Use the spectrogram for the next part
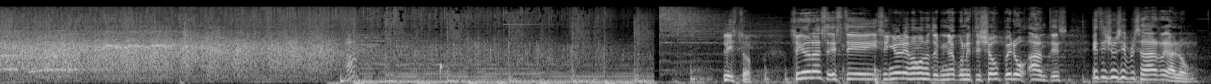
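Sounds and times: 
audience applause: 0:00.0 - 0:06.4
speech: 0:07.2 - 0:12.1.

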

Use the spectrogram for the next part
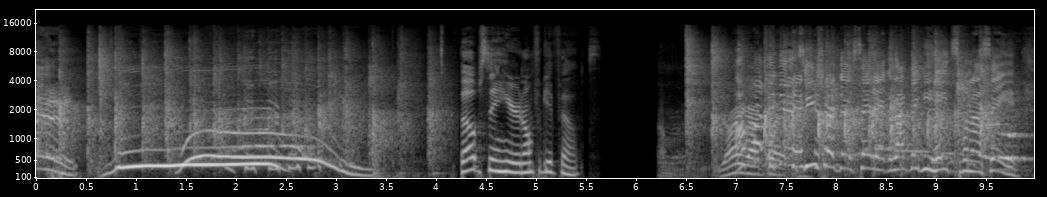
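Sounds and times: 
audience clapping: 0:00.0 - 0:04.2, 0:06.3 - 0:09.9
whoops and cheers: 0:00.6 - 0:03.3
speech: 0:04.3 - 0:05.6, 0:06.2 - 0:09.9.

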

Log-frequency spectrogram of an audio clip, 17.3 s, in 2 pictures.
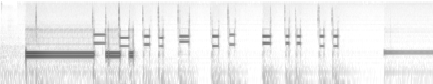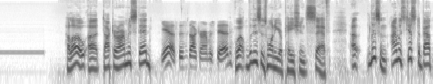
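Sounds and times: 
telephone dial tone: 0:00.5 - 0:02.7, 0:07.7 - 0:09.6
speech: 0:10.0 - 0:17.3.

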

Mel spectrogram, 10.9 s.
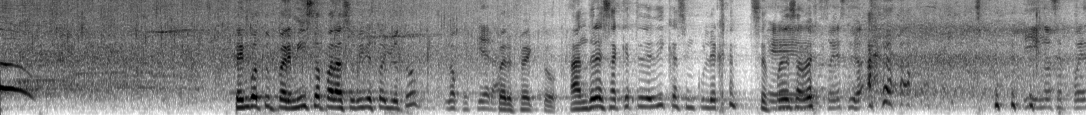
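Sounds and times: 
audience applause: 0:00.0 - 0:05.8, 0:08.6 - 0:10.8
speech: 0:02.4 - 0:10.8
laughter: 0:07.8 - 0:10.8.

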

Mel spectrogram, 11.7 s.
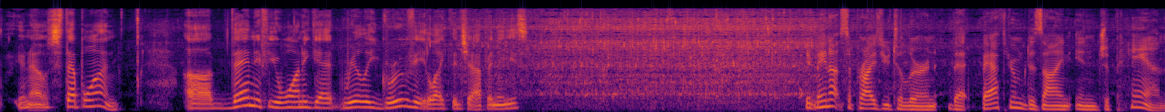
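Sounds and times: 
speech: 0:00.2 - 0:05.6, 0:08.0 - 0:11.6
toilet sound-masking device imitating a flushing toilet: 0:01.8 - 0:11.6.

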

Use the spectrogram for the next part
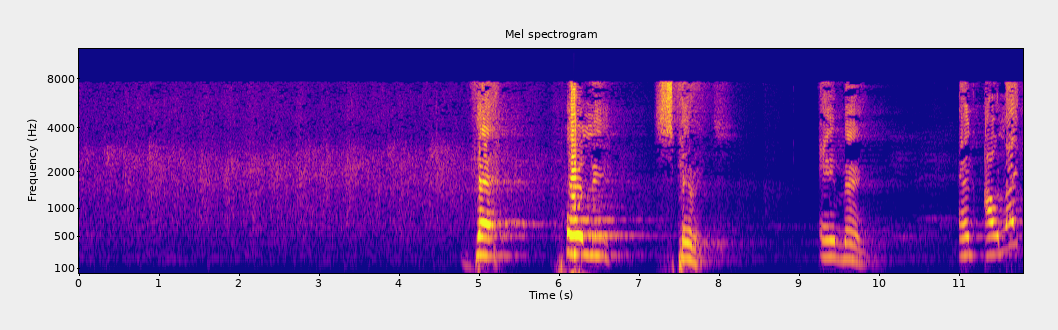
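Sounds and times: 
audience clapping hands: 0:00.0 - 0:06.8
speech: 0:04.8 - 0:05.4, 0:06.0 - 0:07.9, 0:09.2 - 0:09.9, 0:11.0 - 0:11.7.

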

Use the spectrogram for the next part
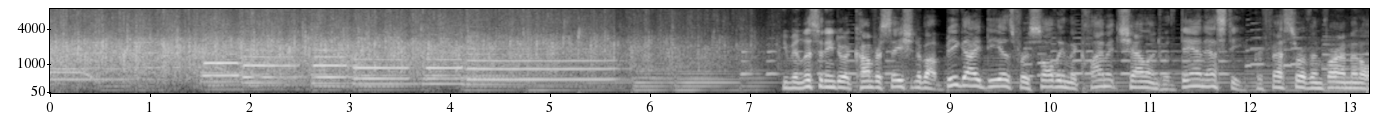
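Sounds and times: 
audience applause: 0:00.0 - 0:07.3
speech: 0:07.4 - 0:13.1.

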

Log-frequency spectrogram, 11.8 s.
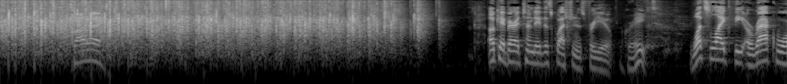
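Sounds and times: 
audience applauding a comedian: 0:00.0 - 0:06.8
speech: 0:01.1 - 0:01.8, 0:07.4 - 0:11.7.

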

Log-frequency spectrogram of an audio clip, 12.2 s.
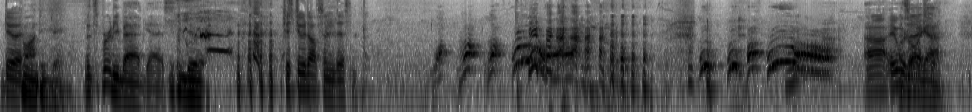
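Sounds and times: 
speech: 0:00.0 - 0:04.6, 0:07.0 - 0:08.9, 0:10.8 - 0:11.8
laughter: 0:02.1 - 0:04.3, 0:06.4 - 0:09.5
person imitating an owl hoot: 0:05.4 - 0:07.3, 0:08.6 - 0:10.6.

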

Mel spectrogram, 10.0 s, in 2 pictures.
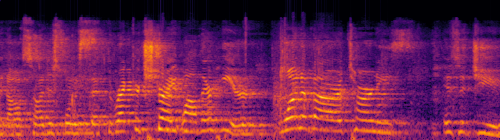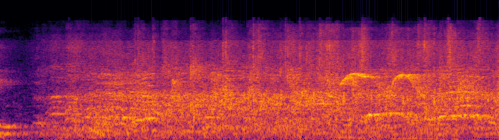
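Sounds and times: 
speech: 0:00.0 - 0:06.6
crowd laughing: 0:05.3 - 0:09.9
people cheering: 0:05.5 - 0:09.9
scattered applause: 0:05.9 - 0:09.9.

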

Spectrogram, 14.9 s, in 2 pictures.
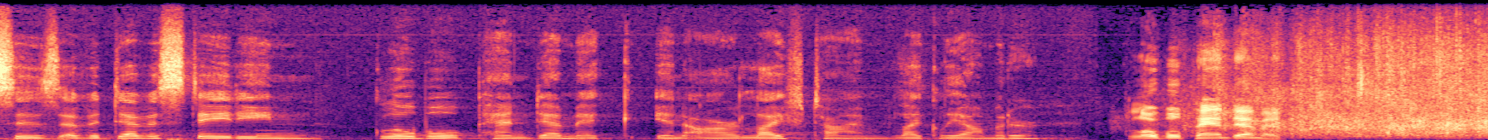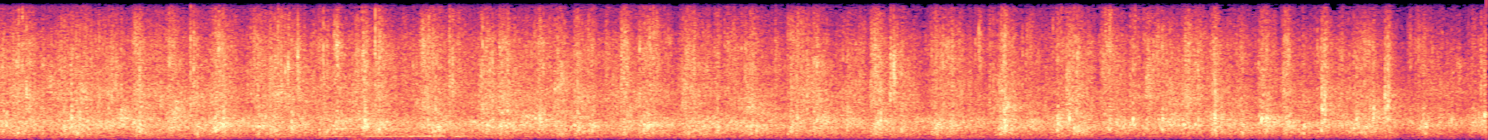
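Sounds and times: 
speech: 0:00.0 - 0:06.7
audience applause: 0:05.6 - 0:14.8.

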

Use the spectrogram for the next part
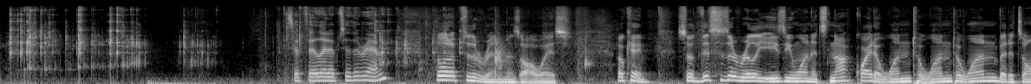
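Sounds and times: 
ice cubes clinking into a glass: 0:00.0 - 0:02.2, 0:03.7 - 0:05.1
speech: 0:02.9 - 0:10.3.

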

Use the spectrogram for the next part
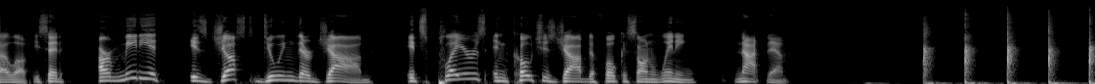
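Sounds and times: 
speech: 0:00.0 - 0:08.0
single hand clap: 0:09.2 - 0:10.9.

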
